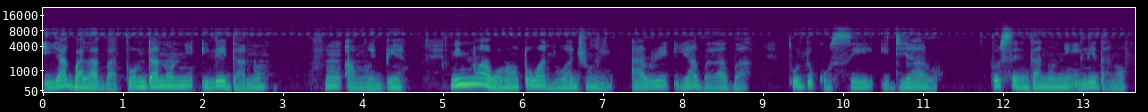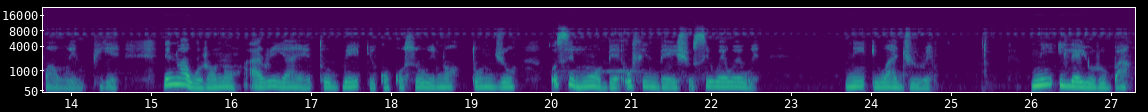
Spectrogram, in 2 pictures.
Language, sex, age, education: Yoruba, female, 15-29, primary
